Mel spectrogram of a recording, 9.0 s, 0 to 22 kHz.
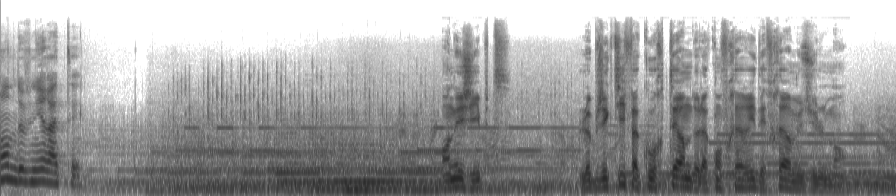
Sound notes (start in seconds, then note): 2.1 engine noise; 2.7 background music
